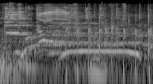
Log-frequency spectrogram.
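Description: A bell rings with a rapid series of bright strikes while a crowd cheers and whoops loudly around it, voices rising and sliding in pitch.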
